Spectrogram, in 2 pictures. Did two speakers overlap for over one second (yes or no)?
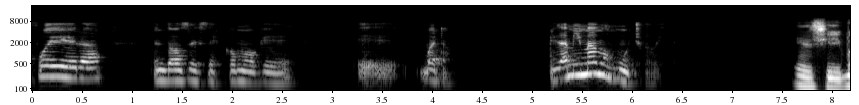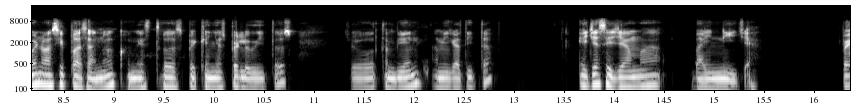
no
